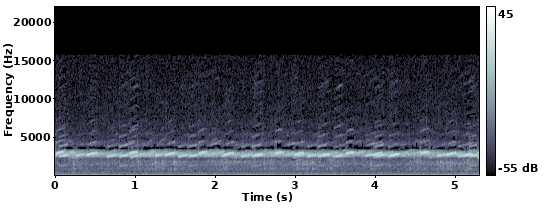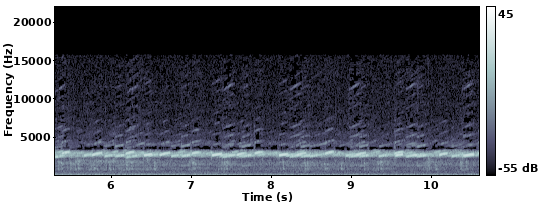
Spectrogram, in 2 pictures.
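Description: Frogs call together at dusk in a thick chorus, their high, quick pulsed notes running into one unbroken shimmering trill. A low rumble sits faintly beneath the calling.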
